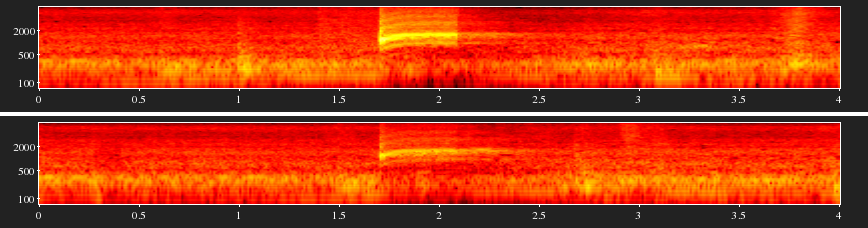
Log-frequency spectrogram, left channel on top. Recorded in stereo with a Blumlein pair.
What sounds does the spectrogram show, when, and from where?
1.7 s an alarm: 60° left, 2 m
